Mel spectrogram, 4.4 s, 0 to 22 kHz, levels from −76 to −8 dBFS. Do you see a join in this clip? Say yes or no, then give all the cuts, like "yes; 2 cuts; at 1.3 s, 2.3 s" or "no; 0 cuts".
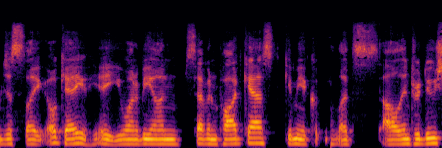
yes; 1 cut; at 3.3 s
